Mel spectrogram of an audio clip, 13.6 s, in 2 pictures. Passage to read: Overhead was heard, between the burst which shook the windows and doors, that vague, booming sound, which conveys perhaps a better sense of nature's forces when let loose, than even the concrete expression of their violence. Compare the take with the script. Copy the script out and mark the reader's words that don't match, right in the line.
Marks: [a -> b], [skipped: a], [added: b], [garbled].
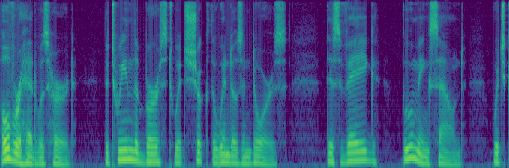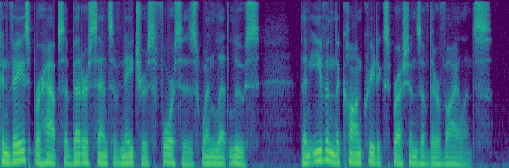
Overhead was heard, between the burst which shook the windows and doors, [that -> this] vague, booming sound, which conveys perhaps a better sense of nature's forces when let loose, than even the concrete [expression -> expressions] of their violence.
